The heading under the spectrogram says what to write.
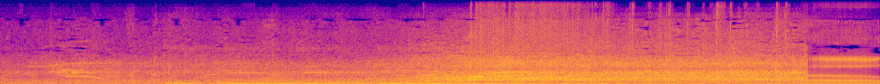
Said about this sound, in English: And as the dog's now returning back to the trainer to, like, go again, the dog totally stops and squats. And I want you to listen to the crowd here. Listen to the crowd, okay?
